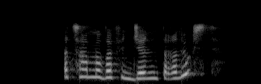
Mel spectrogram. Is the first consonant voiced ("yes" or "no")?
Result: no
